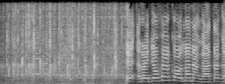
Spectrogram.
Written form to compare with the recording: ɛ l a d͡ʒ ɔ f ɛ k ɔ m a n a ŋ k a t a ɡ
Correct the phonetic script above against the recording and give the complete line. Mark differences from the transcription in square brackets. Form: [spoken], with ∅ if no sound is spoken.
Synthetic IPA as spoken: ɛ [ɾ] a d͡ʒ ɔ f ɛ k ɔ [n] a n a ŋ [ɡ] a t a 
